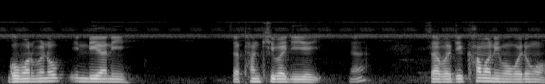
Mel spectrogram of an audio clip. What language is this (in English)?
Bodo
